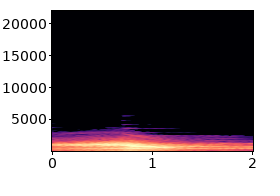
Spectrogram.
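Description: Whoosh transition sound effect: a swelling swish that peaks just under a second in and falls in pitch as it fades.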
